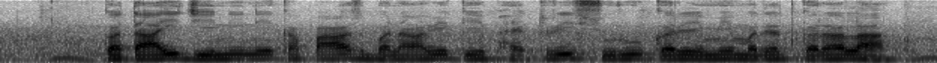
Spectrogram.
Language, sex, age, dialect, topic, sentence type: Bhojpuri, male, 18-24, Western, agriculture, statement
